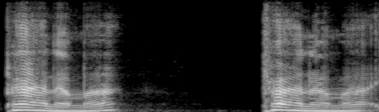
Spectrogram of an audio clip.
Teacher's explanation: you feel like an explosion in your mouth because there's a release of air when you pronounce it · you will feel a puff of air, and that is what we call in English aspiration. And also another thing important here is that the vocal cords don't vibrate.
